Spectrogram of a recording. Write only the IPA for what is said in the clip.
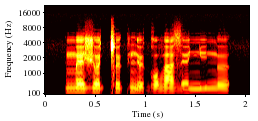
m ɛ˥ ʒ œ˥ ǀ ø˥ k n ø˧ ɡ ɔ˧ β a˧ z ɛ˩ ɲ i˩ ŋ ə˩

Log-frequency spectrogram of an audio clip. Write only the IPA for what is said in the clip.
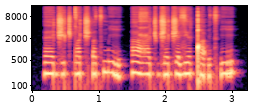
ɛ d͡ʒ i t͡ʃ dˤ i t͡ʃ ʔ ɜ t͡s m i | a ʕ ɛ t͡ʃ d͡ʒ ɜ t͡ʃ ɛ zʲ ɜ ǃ a ʔ i t͡s ʔ i

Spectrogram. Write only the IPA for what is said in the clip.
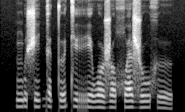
ŋ u ʃ i ɡ ɛ t̪ ɯ tʲ o rʲ e w o ʐ o χʷ ɛ ʐ u x ɯ

